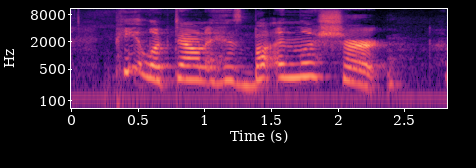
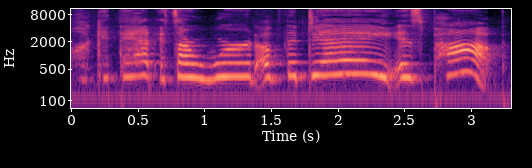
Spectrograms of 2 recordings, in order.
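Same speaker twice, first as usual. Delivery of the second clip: excited whisper; 6 semitones higher than usual. Acted. Gasp and secret to children.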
